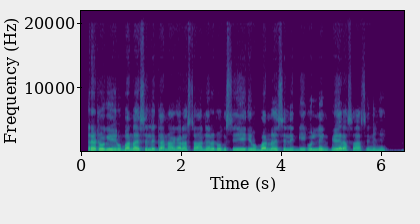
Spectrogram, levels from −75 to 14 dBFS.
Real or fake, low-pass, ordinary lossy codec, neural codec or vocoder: fake; none; none; codec, 44.1 kHz, 2.6 kbps, SNAC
